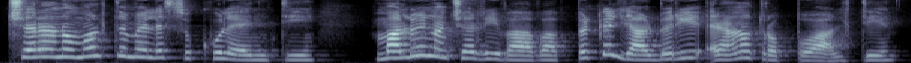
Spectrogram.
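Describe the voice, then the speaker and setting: A woman's voice: high-pitched, expressive, normal speed. A woman narrating a children's fable, trading lines with another reader. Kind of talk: reading a story aloud.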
